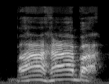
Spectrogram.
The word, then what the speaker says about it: Bar Harbor: Or as the locals say, Bahaba.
